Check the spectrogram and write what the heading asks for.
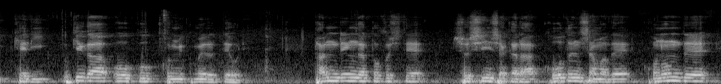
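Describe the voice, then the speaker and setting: Mellow man announcing formally, noisy recording. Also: mid-range voice. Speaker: announcer explaining karate kata. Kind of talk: formal scripted narration. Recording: noisy outdoor event recording.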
